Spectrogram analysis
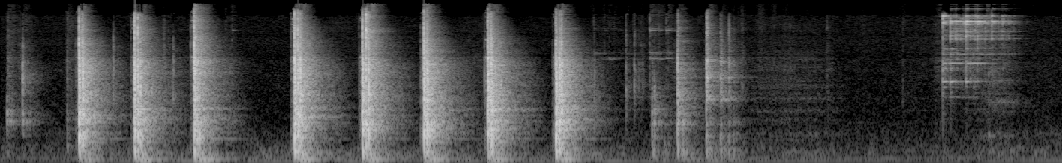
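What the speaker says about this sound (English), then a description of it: "take that lock washer and hammer it flat again" A metal hammer strikes a steel lock washer to flatten it during repair of a Bugaboo stroller's central locking mechanism: about eight sharp, ringing clangs in a steady rhythm, then several quicker, lighter taps and a brief rattle, close and loud.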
